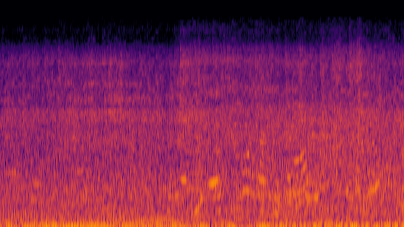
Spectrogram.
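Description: Street ambience: steady traffic noise with a low hum, and faint snatches of people talking in the second half.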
